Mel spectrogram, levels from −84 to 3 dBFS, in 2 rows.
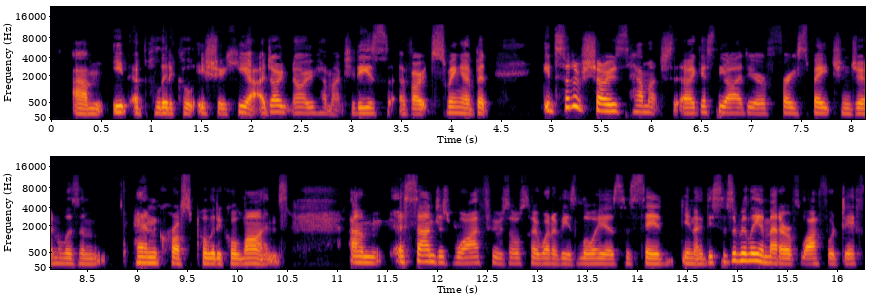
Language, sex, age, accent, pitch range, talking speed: English, female, 30-49, Australian, 145-180 Hz, 220 wpm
